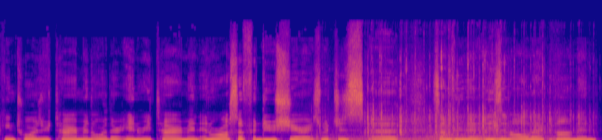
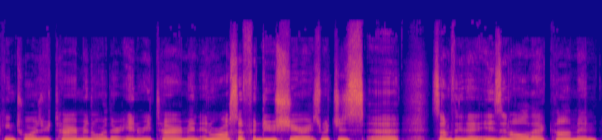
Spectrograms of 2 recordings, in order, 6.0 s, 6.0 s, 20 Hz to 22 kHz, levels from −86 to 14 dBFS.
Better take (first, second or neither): second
